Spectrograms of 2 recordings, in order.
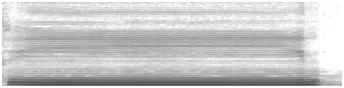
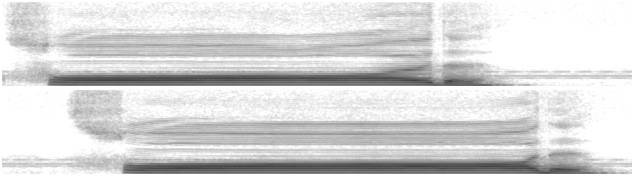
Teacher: سین، اس letter میں ہم نے باریک سیٹی کی آواز نکالی تھی۔ صاد، اس میں ہم موٹی یعنی کہ پر سیٹی کی آواز نکالیں گے۔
